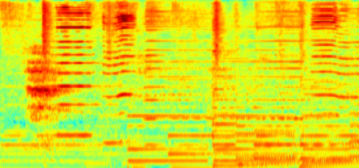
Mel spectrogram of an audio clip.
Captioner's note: Tom sighs; pensive music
